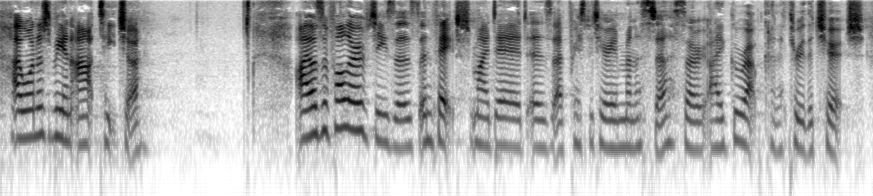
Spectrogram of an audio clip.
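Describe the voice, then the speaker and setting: Earnest New Zealand woman giving testimony. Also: medium pitch. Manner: earnest and reflective, with frequent fillers. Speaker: church speaker sharing her story. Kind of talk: personal testimony talk. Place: church.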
